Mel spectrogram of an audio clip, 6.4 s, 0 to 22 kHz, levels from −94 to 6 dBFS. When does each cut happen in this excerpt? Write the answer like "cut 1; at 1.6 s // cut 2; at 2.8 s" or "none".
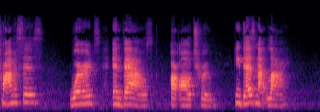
cut 1; at 4.5 s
